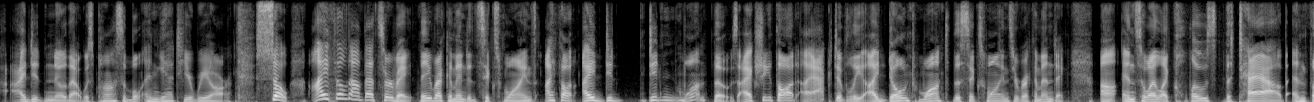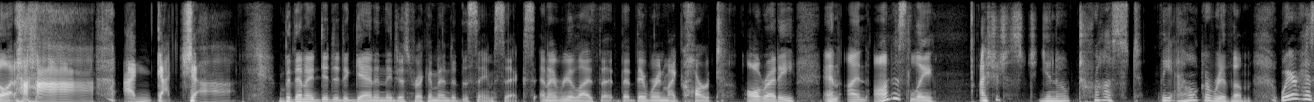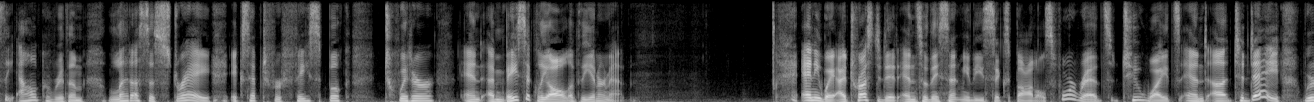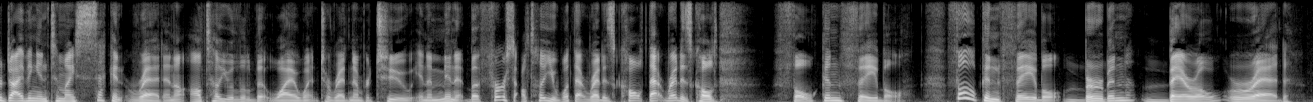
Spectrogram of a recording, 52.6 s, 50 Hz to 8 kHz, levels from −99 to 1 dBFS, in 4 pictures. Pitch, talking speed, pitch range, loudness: 145 Hz, 195 wpm, 120-185 Hz, -24 LUFS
